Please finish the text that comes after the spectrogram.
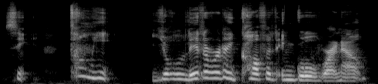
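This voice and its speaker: A woman's voice: fairly high pitch, expressive, moderate pace, voice pushed up. A woman reading a story as a cheeky, blunt teenage boy who affectionately teases his best friend. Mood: teasing. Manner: teasing, blunt.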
